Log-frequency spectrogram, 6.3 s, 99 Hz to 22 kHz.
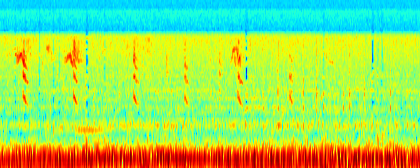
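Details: Two common kestrels together at a nest box on the morning of 22 March 2018, 08:52; about eight to ten thin, steeply descending squeaky notes, spaced irregularly through the clip, against a constant low mechanical hum.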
